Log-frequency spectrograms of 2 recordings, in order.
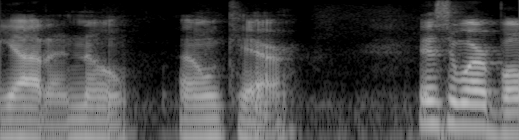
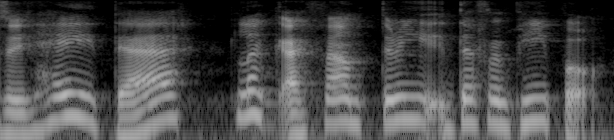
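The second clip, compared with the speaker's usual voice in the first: a lightly voiced excited little kid, pitched higher; innocent child; 9 semitones higher than usual. Issei, proudly showing his new friends to Kakashi, as a lightly voiced innocent child. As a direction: chirp it out like an eager young boy showing his dad. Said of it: "acting like an innocent child".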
